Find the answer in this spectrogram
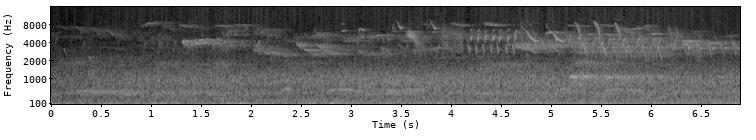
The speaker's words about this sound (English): There's a lot going on there, isn't there? Yeah, you know, pheasants, robins, yeah, wood pigeon.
